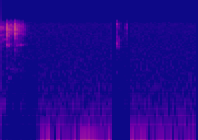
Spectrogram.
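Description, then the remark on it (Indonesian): A couple of short, crisp computer mouse clicks, one at the start and another about a second later, made while clicking to register an account on a website, over a low, steady background rumble with no talking. “Dengan cara klik ini ya, nanti diminta untuk mengisi biodata dan seterusnya.”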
